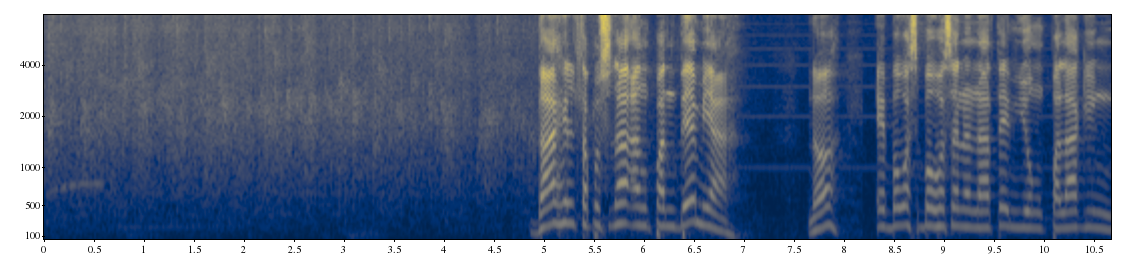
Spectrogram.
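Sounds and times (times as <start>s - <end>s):
congregation applauding during a church prayer meeting: 0.0s - 5.7s
speech: 4.8s - 7.0s, 7.6s - 10.6s.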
